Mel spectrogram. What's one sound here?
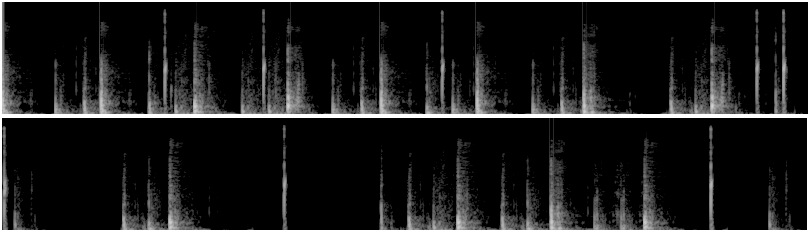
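A pickaxe chips at stone in quick, repeated knocks.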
